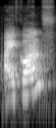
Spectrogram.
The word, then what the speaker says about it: IKOJN: Like, yeah, as you can see, this is a fancy shopping bag from IKOJN. The J, I've been told the J is silent, like I had trouble pronouncing it.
